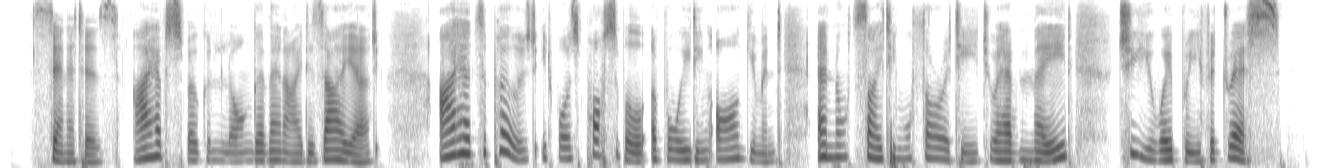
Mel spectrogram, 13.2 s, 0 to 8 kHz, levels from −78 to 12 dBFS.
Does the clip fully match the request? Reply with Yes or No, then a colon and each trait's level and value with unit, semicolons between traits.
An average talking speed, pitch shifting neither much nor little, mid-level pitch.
No: slow, 125 wpm; average, 4.2 semitones; medium, 165 Hz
